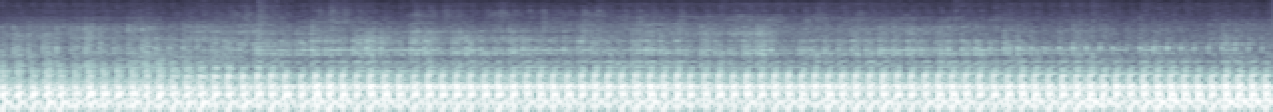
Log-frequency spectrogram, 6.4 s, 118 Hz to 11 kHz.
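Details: KTM Duke 390 V2 single, after tapping the stuck fuel pump back to life: crisp steady even thump, no stumbling, no longer stalls, starts on one click; battery 13.6 V; normal idle.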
